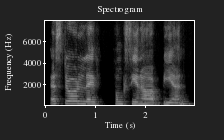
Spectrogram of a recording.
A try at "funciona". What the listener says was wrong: See, and there you wanna get that sh out. Funciona. Funciona. Funciona. It's really hard for English speakers to get the function out. Funciona. Le funciona bien.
